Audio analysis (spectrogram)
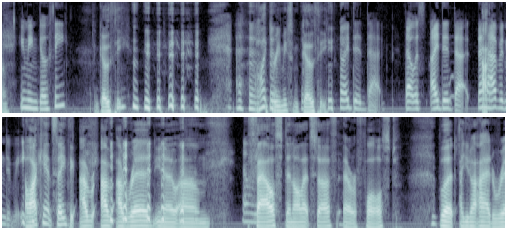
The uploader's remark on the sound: Sorry for the hum people.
